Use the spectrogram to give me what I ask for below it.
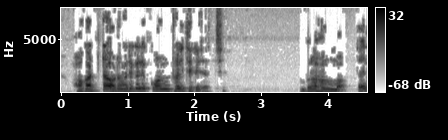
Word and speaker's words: ব্রহ্ম: যদি হকারটাকে করি হকারটা অটোমেটিকালি কন্ঠই থেকে যাচ্ছে ব্রহ্ম তাই না কিন্তু হকারটার উচ্চারণ স্থানটা হৃদয় কখন হবে যদি আমি আগে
